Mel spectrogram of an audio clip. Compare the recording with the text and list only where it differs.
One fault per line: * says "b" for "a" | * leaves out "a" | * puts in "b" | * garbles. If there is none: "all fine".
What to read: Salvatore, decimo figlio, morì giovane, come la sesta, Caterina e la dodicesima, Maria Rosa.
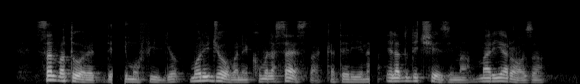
all fine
